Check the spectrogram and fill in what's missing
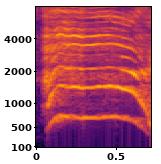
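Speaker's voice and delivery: very high laughing mock shriek of a woman in labor; hammed-up labor scream, cracking into laughter. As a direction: shriek it way up, giggling through it. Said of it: "you guys were probably both screaming".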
